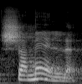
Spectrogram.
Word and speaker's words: Chanel: А чому на початку сполучення «ch» читається як «sh»? Тому що це правило. «Ch» у французькій передає звук «sh». І марка «Chanel» тому дуже яскравий приклад.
